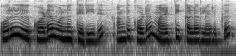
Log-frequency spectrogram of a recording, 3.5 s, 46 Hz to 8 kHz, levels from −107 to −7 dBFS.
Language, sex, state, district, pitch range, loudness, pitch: Tamil, male, Tamil Nadu, Chennai, 195-260 Hz, -14 LUFS, 215 Hz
